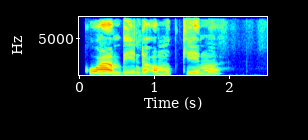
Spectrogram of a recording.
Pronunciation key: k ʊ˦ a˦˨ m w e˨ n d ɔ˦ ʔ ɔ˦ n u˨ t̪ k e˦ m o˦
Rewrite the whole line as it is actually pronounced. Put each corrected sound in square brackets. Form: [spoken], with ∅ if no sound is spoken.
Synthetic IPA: k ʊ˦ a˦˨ m [b] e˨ n d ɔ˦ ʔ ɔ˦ [m] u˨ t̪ k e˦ m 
